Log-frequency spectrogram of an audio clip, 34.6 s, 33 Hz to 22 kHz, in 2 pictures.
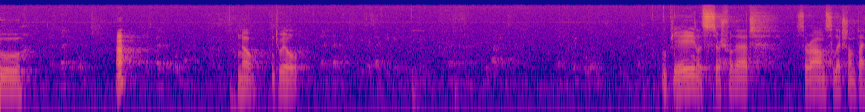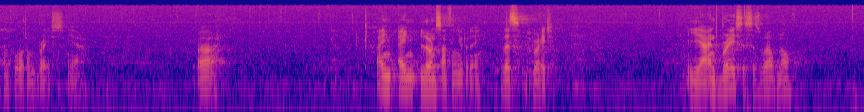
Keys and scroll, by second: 6.1 super+z, 6.6 super+z, 7.4 super+z, 20.6 super+z, 33.2 super+z.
